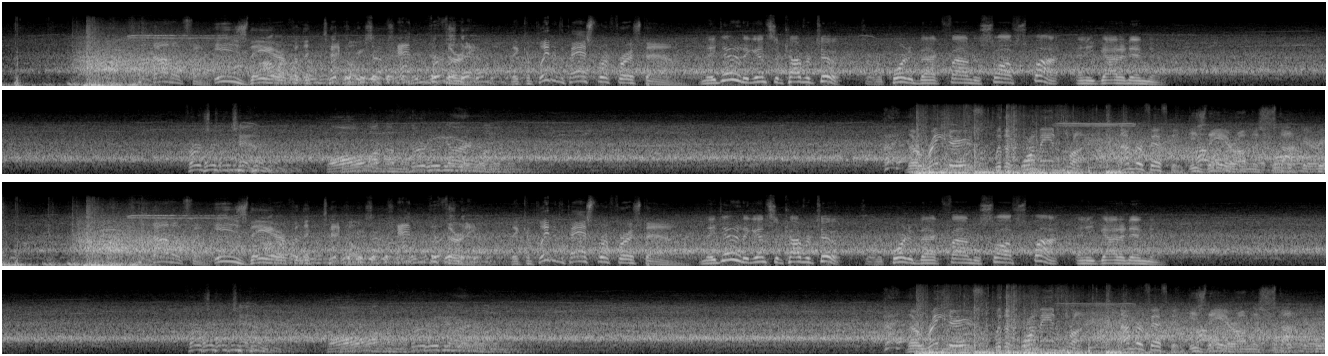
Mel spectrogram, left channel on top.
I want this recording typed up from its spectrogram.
Donaldson is there for the tackle at the 30. They completed the pass for a first down. And they did it against the cover, too. So the quarterback found a soft spot, and he got it in there. First and 10. Ball on the 30-yard line. The Raiders with a four-man front. Number 50 is there on the stop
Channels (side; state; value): both; normal; correlation 0.47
